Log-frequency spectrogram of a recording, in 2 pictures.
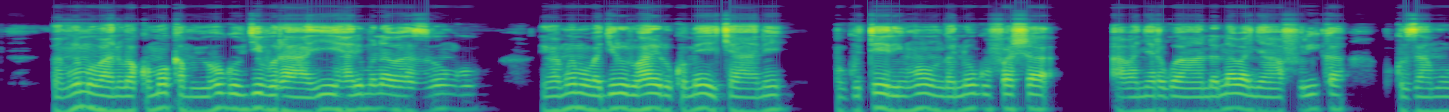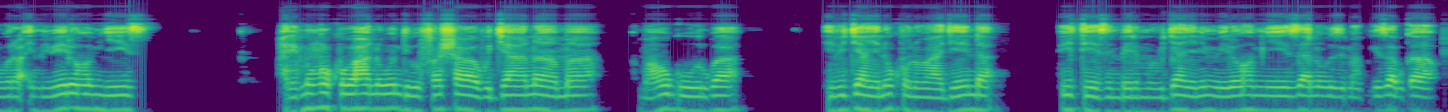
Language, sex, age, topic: Kinyarwanda, male, 18-24, health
